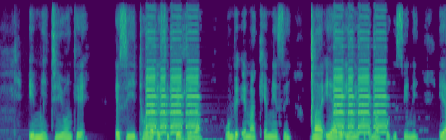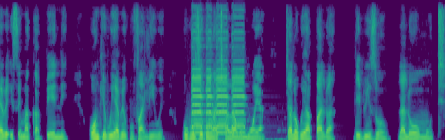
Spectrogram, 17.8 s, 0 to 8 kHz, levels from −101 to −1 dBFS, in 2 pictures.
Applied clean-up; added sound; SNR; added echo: classical method spectral subtraction.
